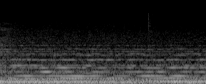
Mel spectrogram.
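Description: Background film-score music of soft, sustained held tones over a low steady drone.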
